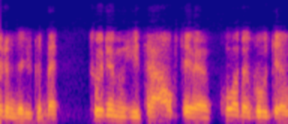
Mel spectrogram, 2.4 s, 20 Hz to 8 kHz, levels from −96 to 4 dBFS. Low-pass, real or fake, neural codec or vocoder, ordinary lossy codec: 7.2 kHz; fake; codec, 44.1 kHz, 2.6 kbps, DAC; MP3, 64 kbps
